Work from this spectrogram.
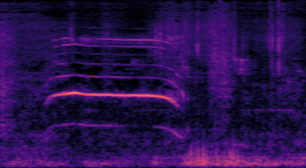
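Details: Cat with a blind left eye, hidden under a mixer truck after being called; one long, steady, drawn-out meow of over a second that drops at the end, followed by low rumbling noise.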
